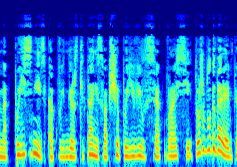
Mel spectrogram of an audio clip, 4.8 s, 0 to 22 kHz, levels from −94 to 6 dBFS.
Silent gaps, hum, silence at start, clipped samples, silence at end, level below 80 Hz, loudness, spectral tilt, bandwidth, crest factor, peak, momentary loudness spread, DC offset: none; none; 0 s; under 0.1%; 0 s; -58 dBFS; -22 LUFS; -5 dB/octave; 13.5 kHz; 16 dB; -6 dBFS; 7 LU; under 0.1%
